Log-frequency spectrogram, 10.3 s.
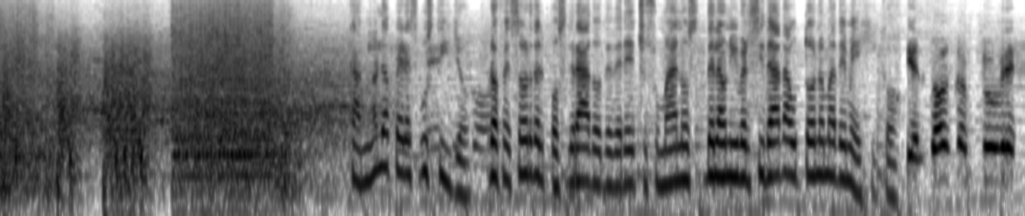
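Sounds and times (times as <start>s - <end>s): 
army automatic gunfire in the Plaza de las Tres Culturas, Tlatelolco: 0.0s - 3.5s
speech: 3.6s - 10.2s.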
